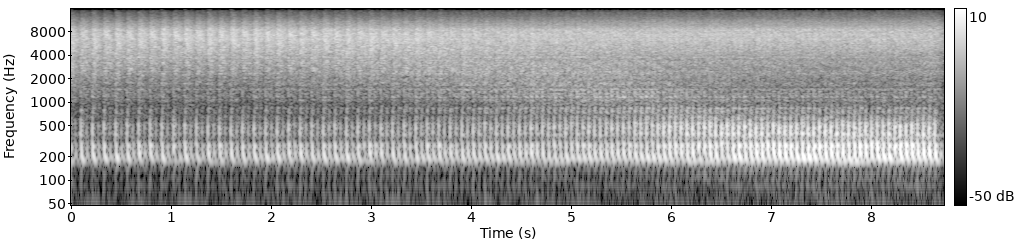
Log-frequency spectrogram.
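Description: Electronic dance music: a fast, even drum roll with the bass cut out, under a bright hiss.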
